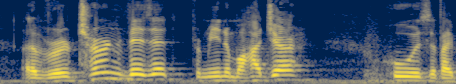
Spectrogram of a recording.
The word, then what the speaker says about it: Mohadjer: and we have a return visit from Nina mohajer who is if I pronounced that right hopefully yes good hey I'm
